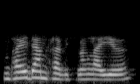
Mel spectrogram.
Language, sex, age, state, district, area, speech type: Bodo, female, 18-30, Assam, Chirang, urban, conversation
